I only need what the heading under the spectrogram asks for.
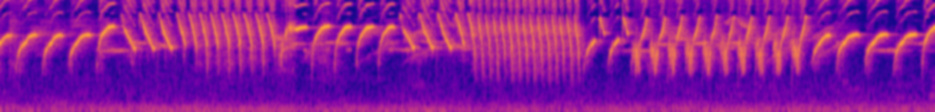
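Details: Lure song of a canary, played to make other canaries sing along with rolling trills: curved whistles alternate with fast buzzy trill runs, including a very rapid dense roll in the middle.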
